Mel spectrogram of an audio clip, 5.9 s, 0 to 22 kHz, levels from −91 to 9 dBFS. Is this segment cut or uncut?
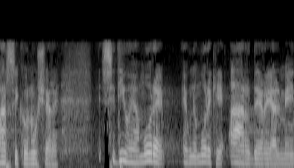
uncut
